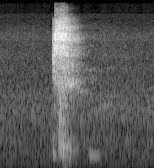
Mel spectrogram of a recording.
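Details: Sneezing after waking up: a single sharp, hissing sneeze burst, followed by a brief soft sound.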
